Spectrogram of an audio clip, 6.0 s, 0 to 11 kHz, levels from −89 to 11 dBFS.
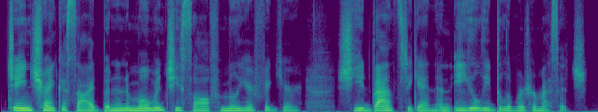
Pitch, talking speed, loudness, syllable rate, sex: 195 Hz, 200 wpm, -19 LUFS, 6.8 syllables/s, female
